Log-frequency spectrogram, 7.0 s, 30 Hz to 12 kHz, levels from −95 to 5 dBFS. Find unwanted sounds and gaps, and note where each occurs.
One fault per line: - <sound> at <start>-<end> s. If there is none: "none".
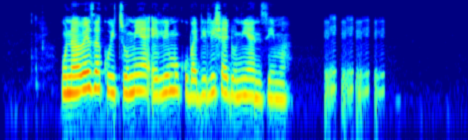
- laugh at 4.9-5.8 s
